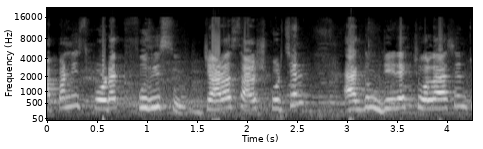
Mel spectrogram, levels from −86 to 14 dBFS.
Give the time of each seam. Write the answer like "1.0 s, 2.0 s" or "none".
none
